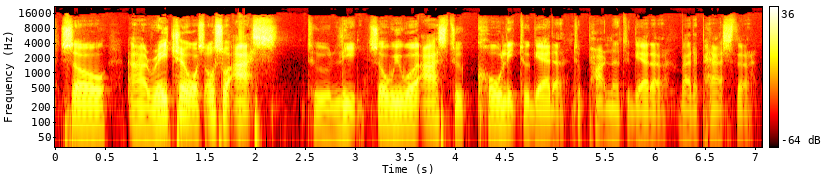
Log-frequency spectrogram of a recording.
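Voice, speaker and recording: A man's voice: fairly low pitch, normal speed, fairly bright tone, dry recording. Young man rambling through a story. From Singapore. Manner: rambling, many "you know" fillers and restarts. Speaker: guest telling his story. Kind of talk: casual testimony.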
